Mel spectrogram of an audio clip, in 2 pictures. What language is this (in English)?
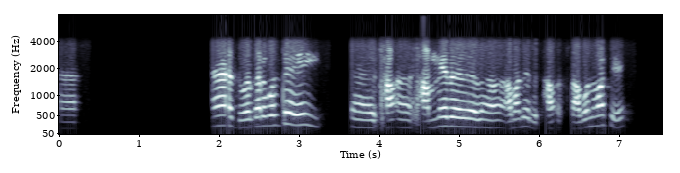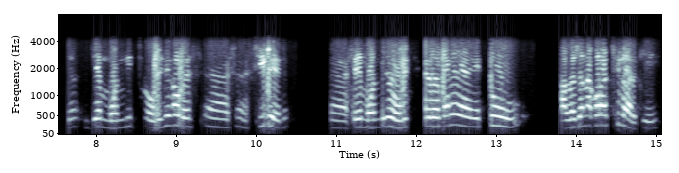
Bangla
